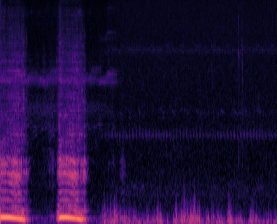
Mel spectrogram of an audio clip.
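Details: Wild lion near a pride with seven cubs: two deep, loud grunting roars about half a second each, followed by softer low rumbling and engine-like background noise.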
